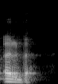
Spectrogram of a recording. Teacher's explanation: Donc kalb, le cœur ça devient alb.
